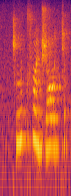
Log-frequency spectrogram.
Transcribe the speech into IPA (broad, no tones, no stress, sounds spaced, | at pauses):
cʰ u t sˤ õ d͡ʒ ɔ c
